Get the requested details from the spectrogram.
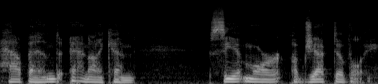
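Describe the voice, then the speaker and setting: A man's somewhat breathy voice at a very slow pace, fairly even in intonation, in a dry, close recording with no echo. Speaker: personal vlogger on mental health. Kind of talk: casual talk to camera.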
